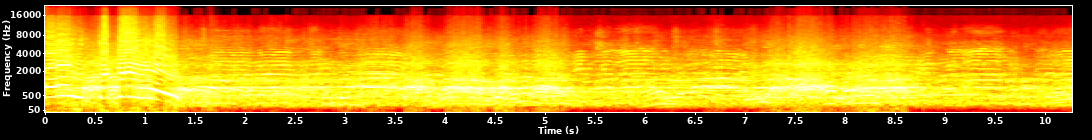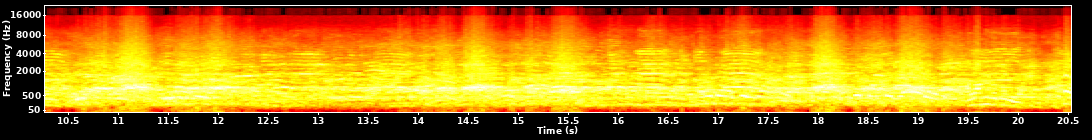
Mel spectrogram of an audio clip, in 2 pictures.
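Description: A crowd at a Bangladeshi political alliance press conference answers a Naraye Takbir call with loud, sustained unison chanting and shouts, a dense roar of many voices lasting the whole stretch.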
